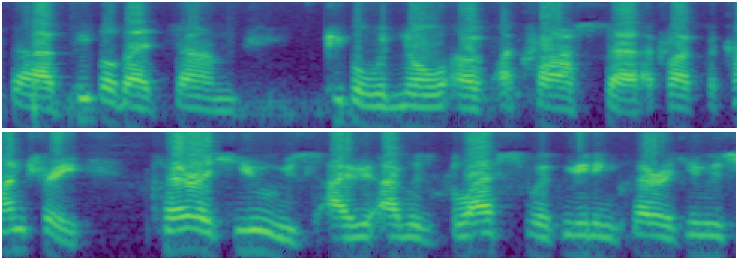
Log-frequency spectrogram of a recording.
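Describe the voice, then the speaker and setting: A man speaking as a guest in a telephone interview, earnest and halting, often repeating words as he makes his case. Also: medium pitch, a little mellow, low-quality recording. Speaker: interview guest, homelessness awareness activist. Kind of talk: telephone interview, spontaneous advocacy talk. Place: on a telephone call.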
